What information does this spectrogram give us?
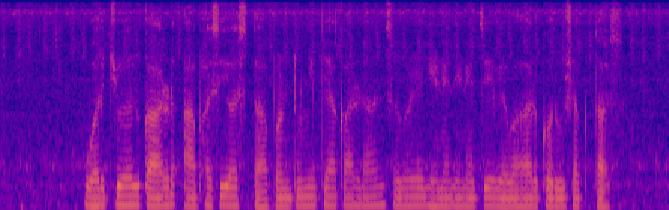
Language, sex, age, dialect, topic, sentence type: Marathi, male, 18-24, Southern Konkan, banking, statement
